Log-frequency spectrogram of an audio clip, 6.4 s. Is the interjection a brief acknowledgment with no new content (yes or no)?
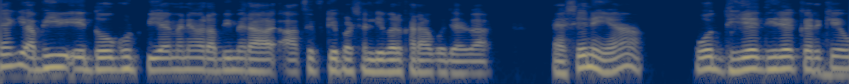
yes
